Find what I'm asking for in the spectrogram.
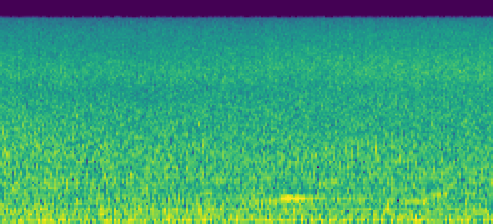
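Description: An artificial waterfall and fountain at a Thai temple pour in a steady broadband rush of falling water, constant and fairly loud, filling the scene evenly without any speech.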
